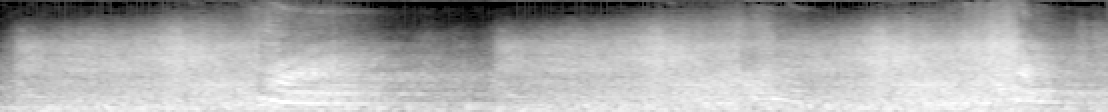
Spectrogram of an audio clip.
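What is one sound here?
Race cars roar past one after another, their engine notes dropping as they go by.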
